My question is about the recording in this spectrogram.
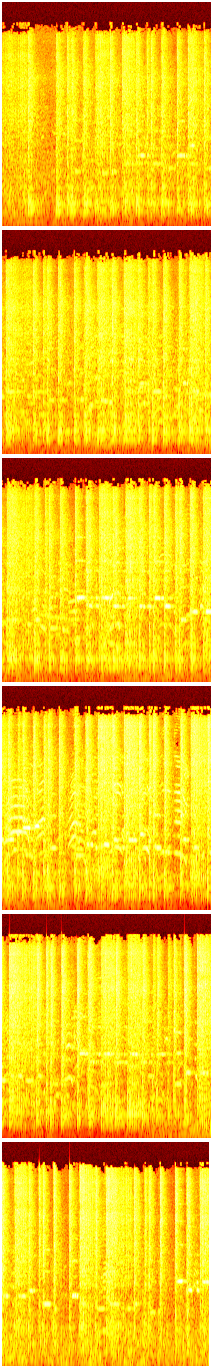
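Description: Marching flute band playing a march: flutes carry a high tune over a side drum beating steadily, starting up right at the beginning.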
